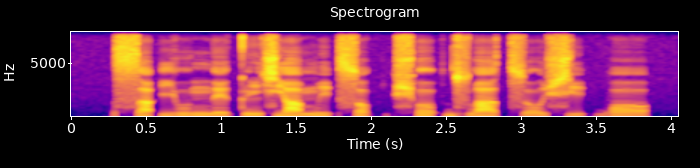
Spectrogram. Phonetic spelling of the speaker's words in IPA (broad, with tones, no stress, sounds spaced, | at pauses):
s a˦ ʔ j u˦ n̪ e˧ t̪ ĩ˧ ɕ j a˥˧ m i˦ ʔ s ɔ˦ k̚ t͡ɕʰ o˦ ʔ d͡z w a˧ t͡s o˨˩ ɕ i˨ ʔ b ɔ˥˧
